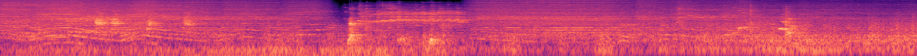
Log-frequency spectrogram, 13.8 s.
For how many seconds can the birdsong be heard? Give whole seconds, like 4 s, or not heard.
not heard.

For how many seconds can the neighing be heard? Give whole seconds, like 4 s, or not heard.
4 s.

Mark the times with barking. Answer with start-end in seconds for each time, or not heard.
1.2-2.9, 5.2-6.6, 11.2-12.1.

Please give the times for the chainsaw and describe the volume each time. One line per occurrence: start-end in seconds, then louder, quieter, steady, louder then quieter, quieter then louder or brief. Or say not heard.
0.0-5.0 quieter
6.9-13.7 quieter.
